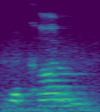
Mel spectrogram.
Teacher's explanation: En ningún ing la G se pronuncia.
